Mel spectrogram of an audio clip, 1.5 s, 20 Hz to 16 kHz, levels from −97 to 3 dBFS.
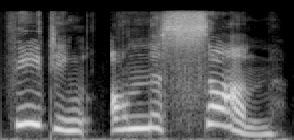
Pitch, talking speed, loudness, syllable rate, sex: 320 Hz, 165 wpm, -15 LUFS, 3.8 syllables/s, female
